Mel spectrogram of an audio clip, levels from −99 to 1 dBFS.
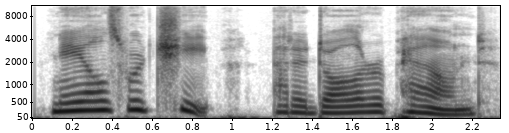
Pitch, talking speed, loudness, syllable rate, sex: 205 Hz, 205 wpm, -15 LUFS, 5.4 syllables/s, female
